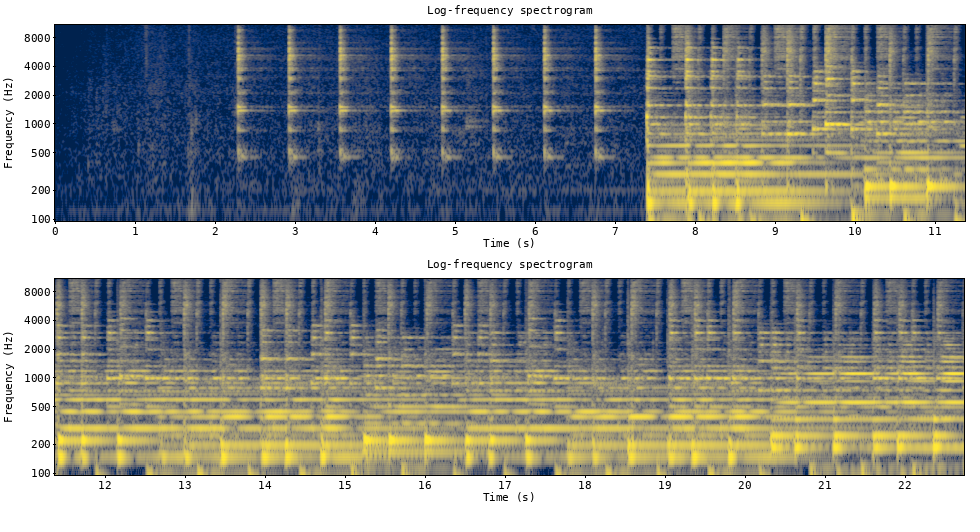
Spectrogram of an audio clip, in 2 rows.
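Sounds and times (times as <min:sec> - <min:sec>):
guitar: 0:07.4 - 0:22.7.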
